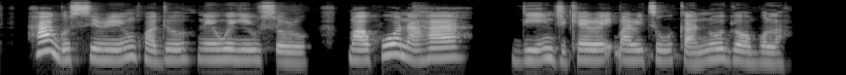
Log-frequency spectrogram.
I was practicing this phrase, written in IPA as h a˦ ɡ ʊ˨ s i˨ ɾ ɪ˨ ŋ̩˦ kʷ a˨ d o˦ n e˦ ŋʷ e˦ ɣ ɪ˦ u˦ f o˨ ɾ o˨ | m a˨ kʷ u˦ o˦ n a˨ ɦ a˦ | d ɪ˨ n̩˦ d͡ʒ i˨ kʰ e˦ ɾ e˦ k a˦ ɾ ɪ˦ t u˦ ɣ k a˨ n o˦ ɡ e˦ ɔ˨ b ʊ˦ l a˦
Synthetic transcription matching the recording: h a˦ ɡ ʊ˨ s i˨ ɾ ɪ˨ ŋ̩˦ kʷ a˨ d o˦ n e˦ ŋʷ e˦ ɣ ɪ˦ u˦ s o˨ ɾ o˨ | m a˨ kʷ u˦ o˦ n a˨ ɦ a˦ | d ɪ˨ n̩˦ d͡ʒ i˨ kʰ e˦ ɾ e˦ k͡p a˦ ɾ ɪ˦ t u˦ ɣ k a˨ n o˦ ɡ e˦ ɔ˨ b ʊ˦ l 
